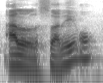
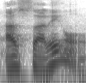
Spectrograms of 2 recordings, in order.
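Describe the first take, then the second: First: The l is pronounced before the s sound. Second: The l blends into a doubled s sound. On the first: The speaker calls it wrong. "bukan al-sari'u" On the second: The speaker calls it right. "Tambahi alif lam as-sari'u"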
